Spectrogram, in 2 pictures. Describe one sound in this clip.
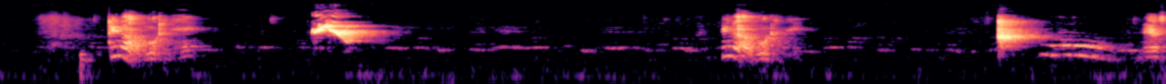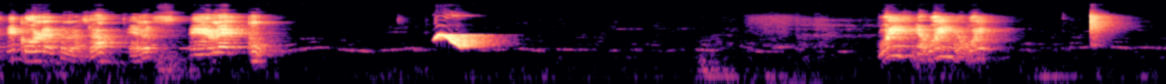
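A parrot chatters and mimics speech in bursts, close by.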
